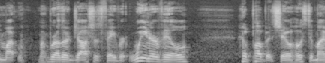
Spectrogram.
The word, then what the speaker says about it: Wienerville: Then at 7, my brother Josh's favorite, Wienerville, a puppet show hosted by Mark Wiener. I have to say it like that, Wiener.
